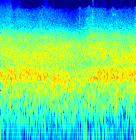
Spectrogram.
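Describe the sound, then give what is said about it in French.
A large crowd at the Democratic convention in Philadelphia roars and cheers as Hillary Clinton speaks, a dense, steady wash of many voices at full volume throughout, with no single speaker standing out. “Devant une foule qui ne demande qu'à s'embraser, Hillary Clinton se présente comme l'antidote au poison Donald Trump, à une candidature qu'elle qualifie de sans espoir et sans contenu.”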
